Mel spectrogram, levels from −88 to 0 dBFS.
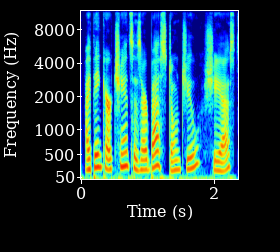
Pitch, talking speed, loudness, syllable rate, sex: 225 Hz, 255 wpm, -18 LUFS, 6.0 syllables/s, female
